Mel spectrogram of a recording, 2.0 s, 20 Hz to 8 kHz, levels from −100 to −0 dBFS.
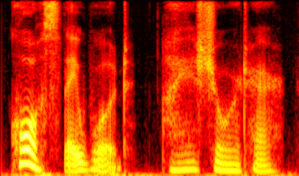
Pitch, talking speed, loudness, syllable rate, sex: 130 Hz, 210 wpm, -20 LUFS, 5.8 syllables/s, female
